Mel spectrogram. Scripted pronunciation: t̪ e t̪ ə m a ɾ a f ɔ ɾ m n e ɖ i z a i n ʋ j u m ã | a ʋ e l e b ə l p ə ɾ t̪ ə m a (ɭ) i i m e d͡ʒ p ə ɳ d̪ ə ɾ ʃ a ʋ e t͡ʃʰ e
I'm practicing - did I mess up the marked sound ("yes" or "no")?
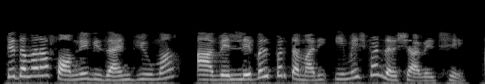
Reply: yes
